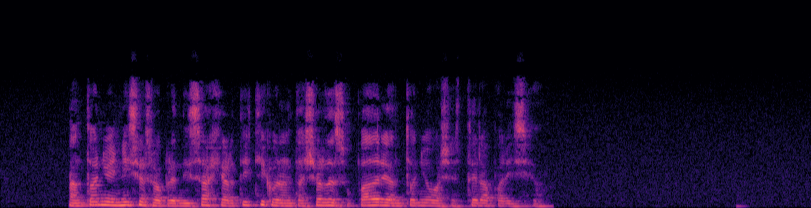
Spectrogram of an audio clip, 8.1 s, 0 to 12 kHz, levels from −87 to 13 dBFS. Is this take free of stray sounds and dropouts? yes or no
yes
